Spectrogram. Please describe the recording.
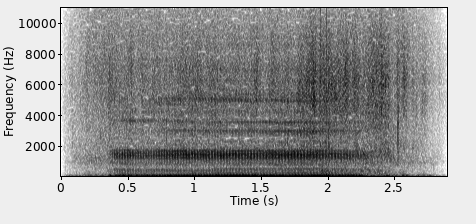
A cow says mooh, that's all really. Recorded with a TSM PR1 portable digital recorder, with external stereo microphones. Edited in Audacity.
cow, fieldrecording, moo, mooh, muh, ringtone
